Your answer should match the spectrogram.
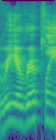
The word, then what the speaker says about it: Rhea Ripley: They were talking about Rhea Ripley on Women Who Fight, and I am pretty sure that MigD is going to be taking her on. Wonder what MigD thinks of Rhea Ripley, and if I can actually figure out a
